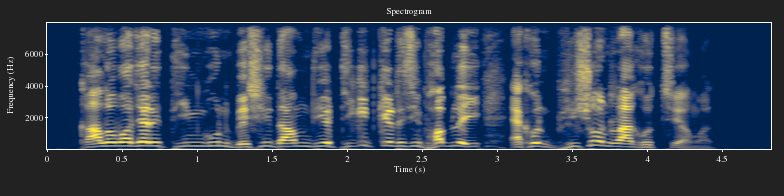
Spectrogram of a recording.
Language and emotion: Bengali, angry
